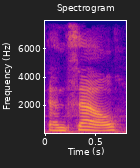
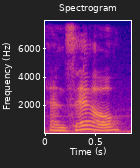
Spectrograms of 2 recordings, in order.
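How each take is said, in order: First: "sell" with a short, clean eh vowel; "sell" corrected, short eh, not "sale"; clear sell. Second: "sell" said like "sale", with an ay vowel; "sell" drawn out with a long ay sound; accent on sell. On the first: Shown as a demonstration. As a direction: fix it to a crisp "sell". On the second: Real, not acted. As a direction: let "sell" slip into "sale". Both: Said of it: "sometimes my accent, it sounds like I say sale".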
